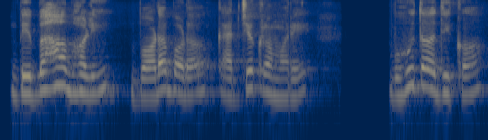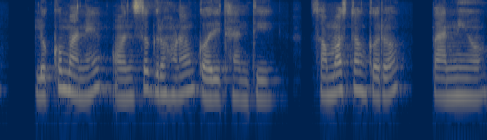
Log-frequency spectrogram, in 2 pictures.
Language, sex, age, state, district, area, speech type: Odia, female, 45-60, Odisha, Jajpur, rural, spontaneous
